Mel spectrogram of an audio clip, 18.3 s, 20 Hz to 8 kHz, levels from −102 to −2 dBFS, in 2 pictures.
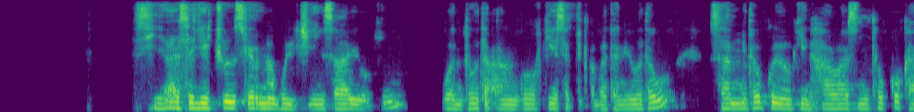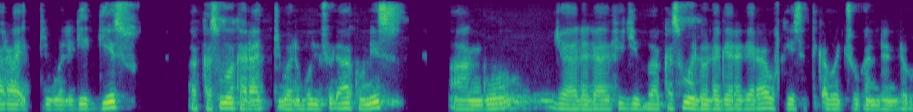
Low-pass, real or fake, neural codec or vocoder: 7.2 kHz; fake; codec, 44.1 kHz, 7.8 kbps, Pupu-Codec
